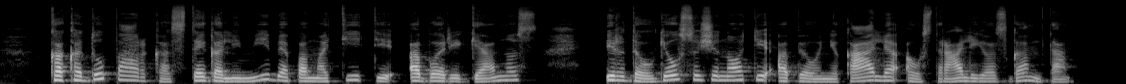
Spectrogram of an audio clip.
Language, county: Lithuanian, Vilnius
